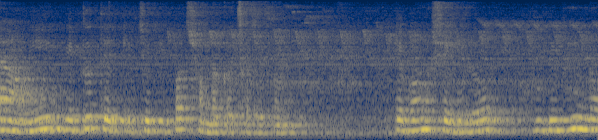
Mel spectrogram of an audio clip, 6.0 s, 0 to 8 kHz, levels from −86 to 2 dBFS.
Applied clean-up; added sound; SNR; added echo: none; none; none; reverberation time 1.2 s.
